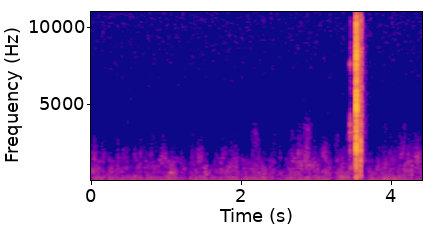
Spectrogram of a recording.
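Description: A single sharp computer-mouse click about three and a half seconds in, over faint low background noise.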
